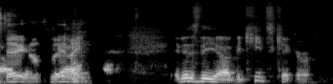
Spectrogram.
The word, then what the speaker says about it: Kiez: Whenever you have the IE or the EI combination, pronounce the second vowel. So that's how you do it. And yes, the Kiez kicker just means the neighborhood kicker.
